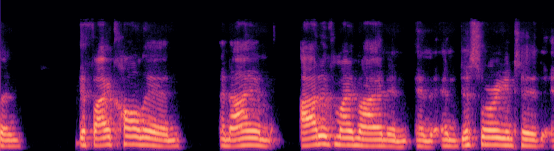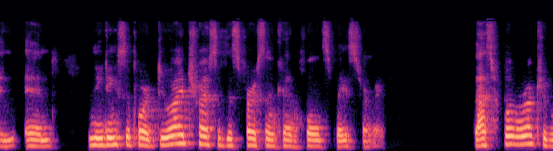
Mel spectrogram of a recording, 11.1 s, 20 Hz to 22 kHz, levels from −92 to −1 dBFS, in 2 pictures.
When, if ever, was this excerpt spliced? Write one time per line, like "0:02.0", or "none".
0:10.1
